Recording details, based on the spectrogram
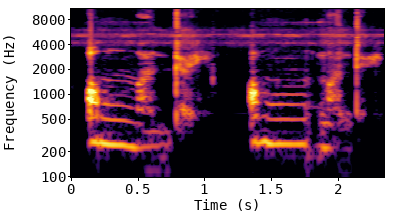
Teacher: the n is changed into m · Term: assimilation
